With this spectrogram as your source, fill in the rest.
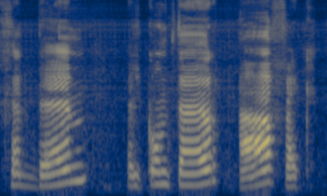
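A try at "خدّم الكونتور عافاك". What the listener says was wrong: Khaddem, le compteur, afak. Il ne faut pas prolonger dem, c'est dem. Khaddem, le compteur, afak.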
